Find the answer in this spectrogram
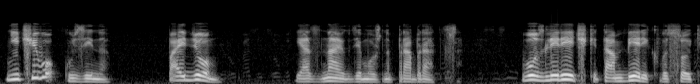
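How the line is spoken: Plain. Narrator (Russian): сказала Милли

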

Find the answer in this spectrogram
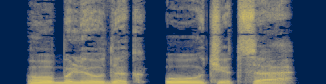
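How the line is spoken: Hoarse, sore throat. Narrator (Russian): Прохрипел Астерий, потирая горло

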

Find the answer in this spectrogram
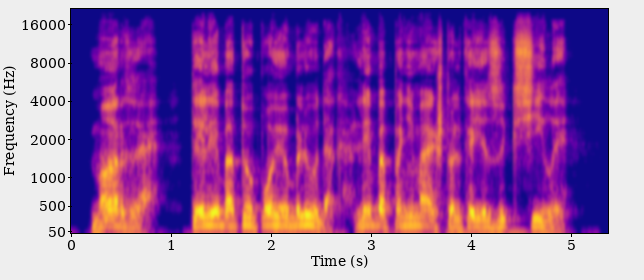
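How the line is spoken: Sudden creaky voice. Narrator (Russian): Вдруг проскрипел до боли знакомый голос

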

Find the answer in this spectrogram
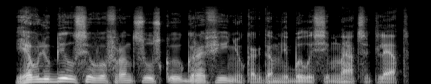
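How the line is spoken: Hoarse voice. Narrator (Russian): начал Беллами хриплым голосом

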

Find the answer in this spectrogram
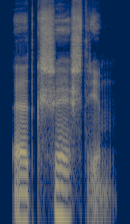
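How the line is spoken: Quiet. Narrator (Russian): тихо сказал Коссол

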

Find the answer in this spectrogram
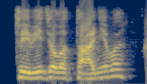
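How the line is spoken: Shout, old man. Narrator (Russian): крикнул старик

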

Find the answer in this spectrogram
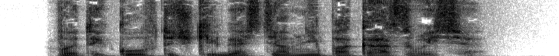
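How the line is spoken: Whisper. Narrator (Russian): прошептала милая принцесса

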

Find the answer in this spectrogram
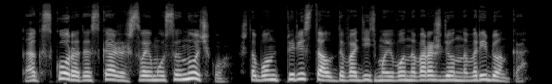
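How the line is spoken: Barked. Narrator (Russian): рявкнул Евдокимов

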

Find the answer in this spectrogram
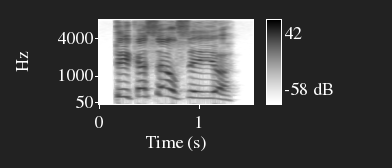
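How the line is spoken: Shouted. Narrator (Russian): крикнул Фридрих

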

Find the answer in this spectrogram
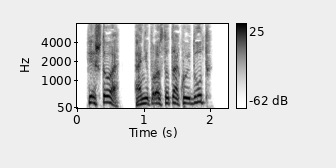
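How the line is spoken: Shrieking son. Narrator (Russian): завизжал сынок

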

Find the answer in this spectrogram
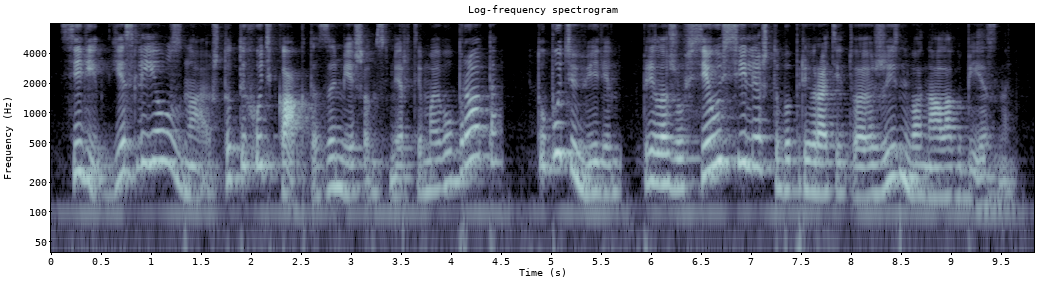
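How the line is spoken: Soft. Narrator (Russian): мягко произнес я

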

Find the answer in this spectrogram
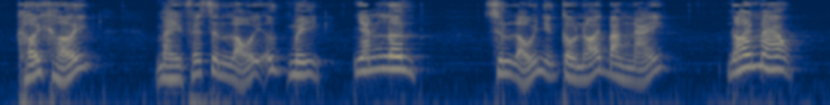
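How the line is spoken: Old man shouting. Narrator (Vietnamese): miệng ông hét

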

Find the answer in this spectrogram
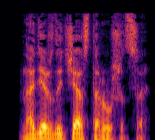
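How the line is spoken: Dry reply. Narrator (Russian): сухо ответил Барбашин

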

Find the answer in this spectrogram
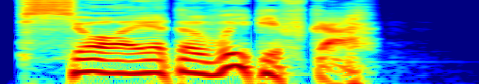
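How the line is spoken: Grumbling. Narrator (Russian): проворчал сэр Джулиус

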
